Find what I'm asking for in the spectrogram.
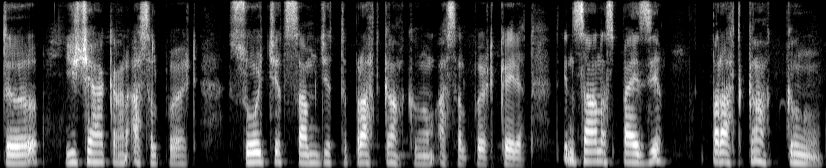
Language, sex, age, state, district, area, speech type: Kashmiri, male, 18-30, Jammu and Kashmir, Budgam, rural, spontaneous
